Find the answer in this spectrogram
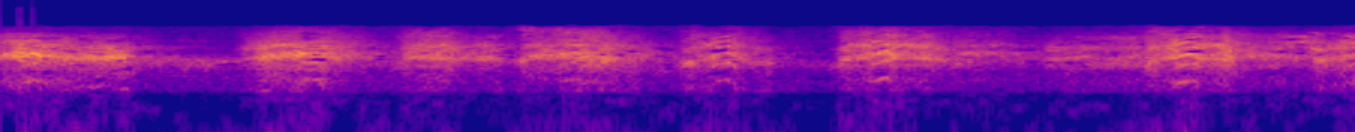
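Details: Gang-gang cockatoo giving a run of harsh, raspy, creaking calls: about seven rough, noisy bursts in under seven seconds, some short and some drawn out, with brief gaps between them and no other clear sounds.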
